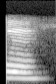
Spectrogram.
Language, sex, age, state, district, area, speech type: Odia, female, 18-30, Odisha, Kendujhar, urban, conversation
